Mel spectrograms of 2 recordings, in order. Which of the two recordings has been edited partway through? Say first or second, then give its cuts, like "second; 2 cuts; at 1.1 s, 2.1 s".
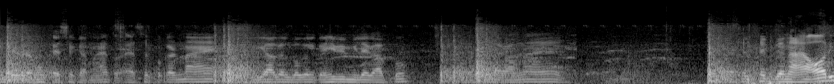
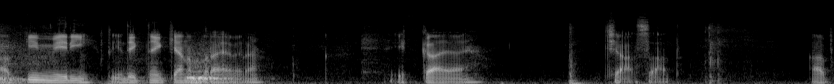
first; 1 cut; at 5.7 s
